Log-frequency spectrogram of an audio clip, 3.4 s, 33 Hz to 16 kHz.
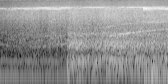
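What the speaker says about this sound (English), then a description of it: "Here comes one to go, the T-53 turbine of Gary Mills" A T-53 turbine engine powers a pulling vehicle at a 1987 tractor pulling event, giving a loud, steady jet-like whine that swells and deepens about midway as the engine builds power. No voices are heard.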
